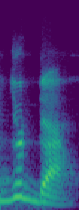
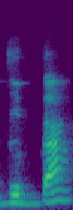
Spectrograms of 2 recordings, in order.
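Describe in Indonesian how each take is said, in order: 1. Suku kata pertama memakai vokal u. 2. Suku kata pertama memakai vokal i. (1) "kalau dibaca Judah itu artinya nasib baik" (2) "Kalau Jiddah itu artinya baru, tepi, tepi sungai"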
